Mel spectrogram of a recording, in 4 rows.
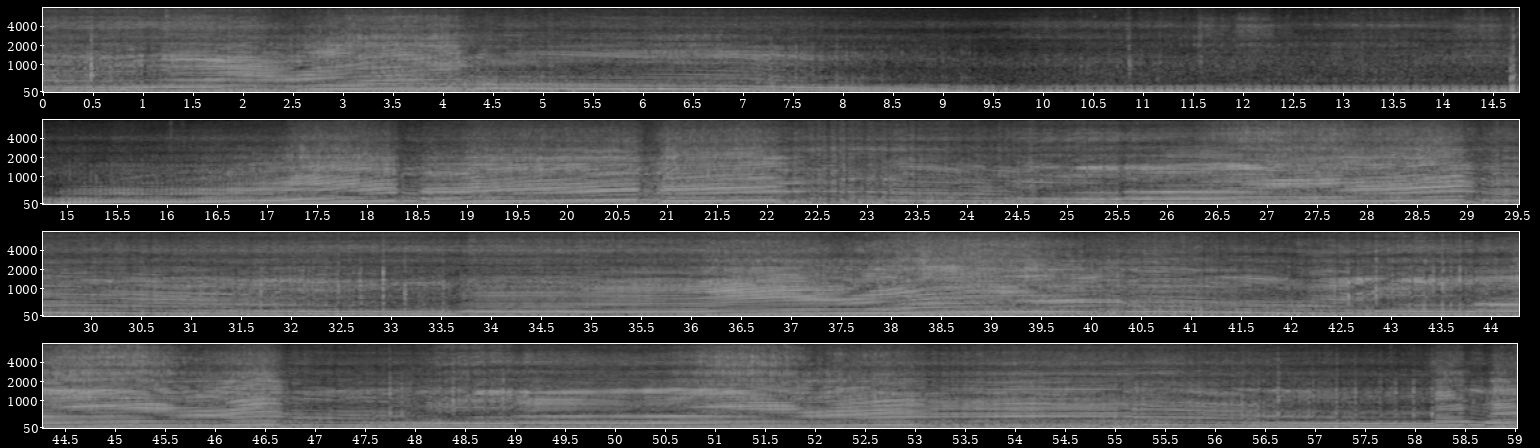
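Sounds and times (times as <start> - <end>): motorcycle engine revving: 0.0 - 59.0
wind rush: 0.0 - 59.0.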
